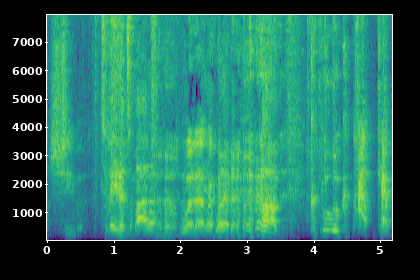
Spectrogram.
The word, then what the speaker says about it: Shiva: I pronounced Sheva. Shiva.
